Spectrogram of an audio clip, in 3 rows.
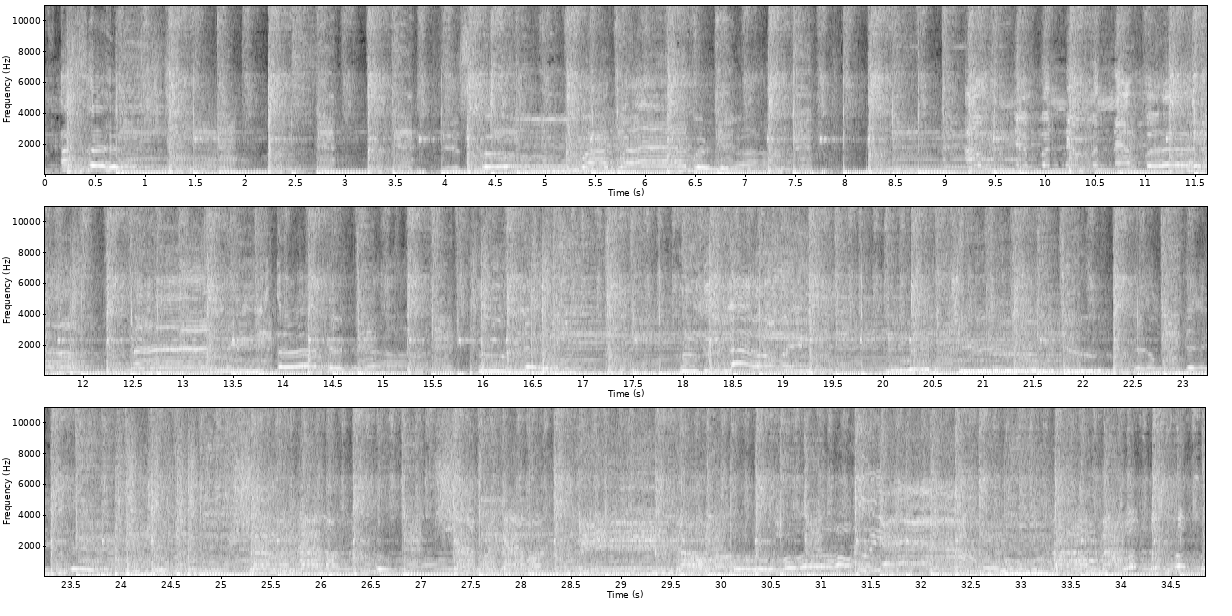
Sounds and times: Music: 0:00.0 - 0:34.8.

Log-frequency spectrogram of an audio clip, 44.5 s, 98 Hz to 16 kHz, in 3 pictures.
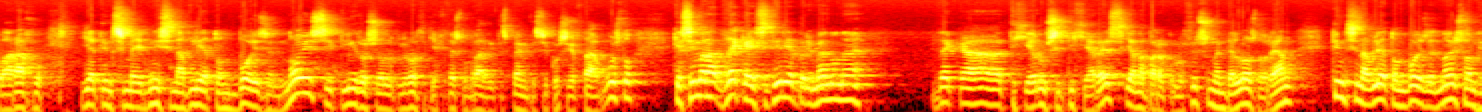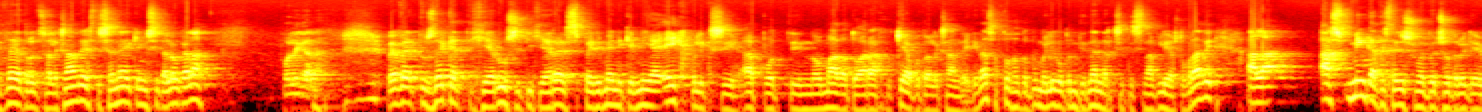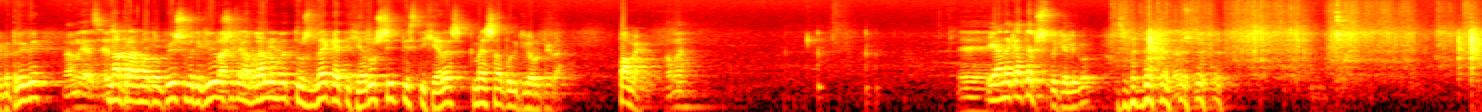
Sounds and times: Speech: 0:00.0 - 0:08.7, 0:09.3 - 0:17.0, 0:17.6 - 0:36.8, 0:39.2 - 0:41.8.

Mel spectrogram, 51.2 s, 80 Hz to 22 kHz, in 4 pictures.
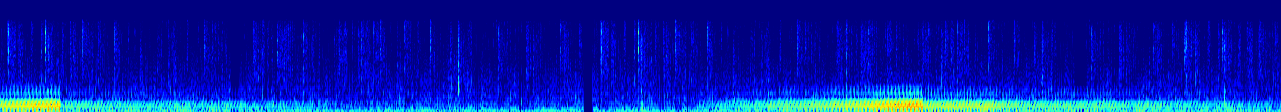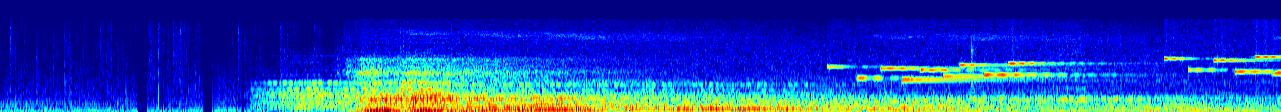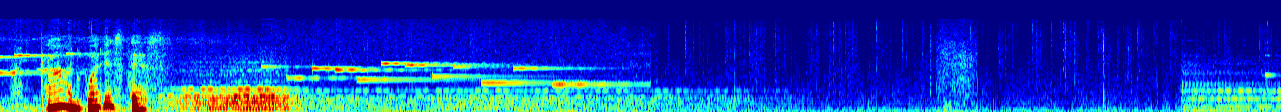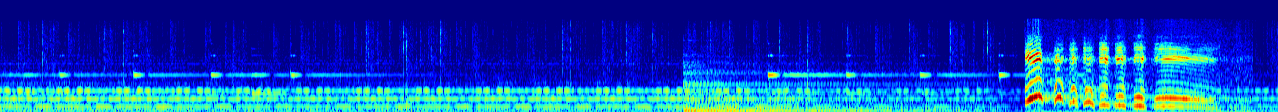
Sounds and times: Glockenspiel: 0:21.1 - 0:26.7, 0:27.9 - 0:32.1.

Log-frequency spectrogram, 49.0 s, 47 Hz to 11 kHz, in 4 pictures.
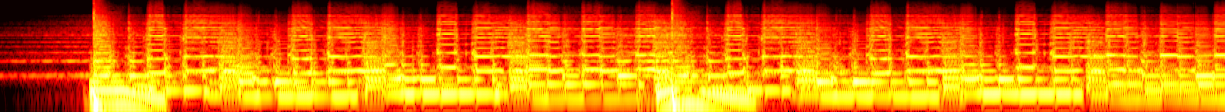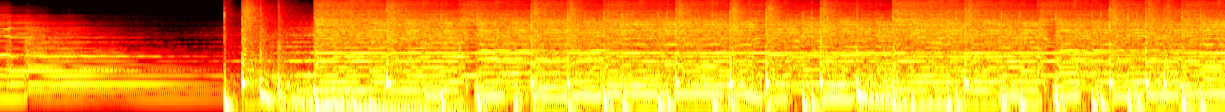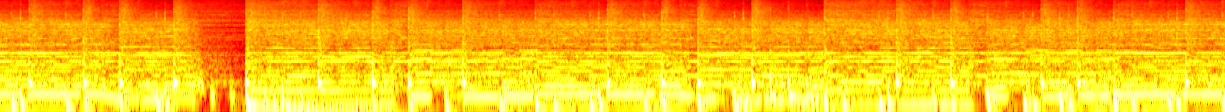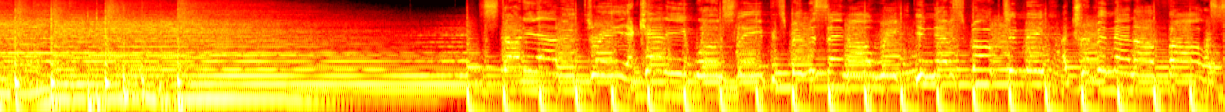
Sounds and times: Jazz: 0:14.6 - 0:41.7.

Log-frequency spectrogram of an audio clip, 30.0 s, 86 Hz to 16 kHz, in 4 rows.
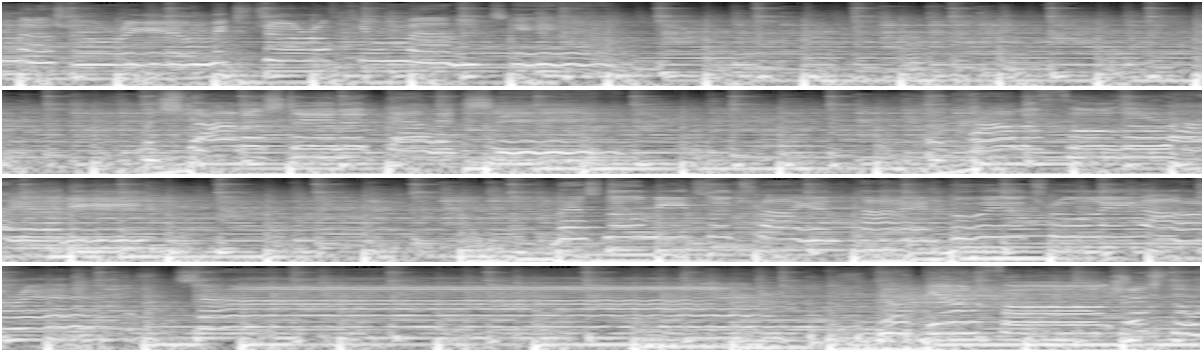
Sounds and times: Music: 0:00.0 - 0:29.9.

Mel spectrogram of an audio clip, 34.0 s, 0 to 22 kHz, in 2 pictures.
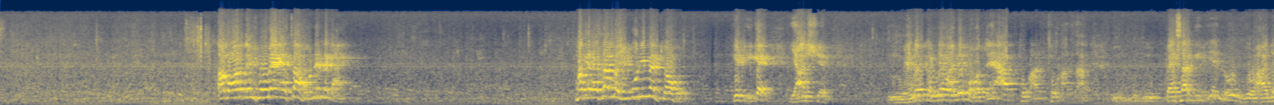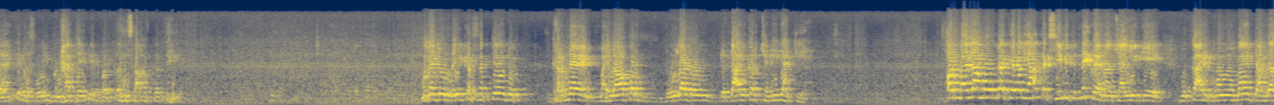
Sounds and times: Narration, monologue: 0:02.4 - 0:33.9
Male speech, man speaking: 0:02.9 - 0:04.8, 0:07.7 - 0:11.2, 0:11.9 - 0:14.6, 0:15.4 - 0:19.5, 0:22.6 - 0:27.9, 0:29.6 - 0:33.9.

